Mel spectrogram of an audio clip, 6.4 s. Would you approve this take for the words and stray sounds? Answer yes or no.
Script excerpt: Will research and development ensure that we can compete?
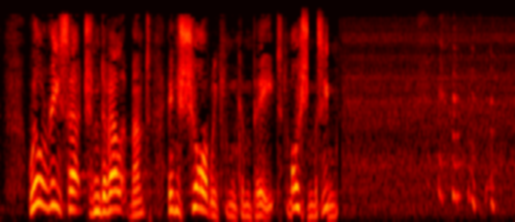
no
